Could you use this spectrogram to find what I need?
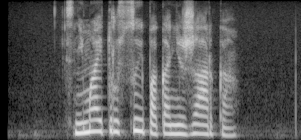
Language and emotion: Russian, neutral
